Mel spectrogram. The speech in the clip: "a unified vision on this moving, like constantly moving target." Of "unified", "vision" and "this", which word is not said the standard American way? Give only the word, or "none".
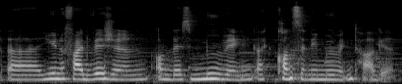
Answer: none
